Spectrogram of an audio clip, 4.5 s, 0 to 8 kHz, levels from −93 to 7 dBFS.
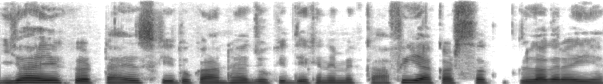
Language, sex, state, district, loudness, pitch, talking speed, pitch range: Hindi, male, Uttar Pradesh, Deoria, -16 LUFS, 160 Hz, 185 wpm, 155-170 Hz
